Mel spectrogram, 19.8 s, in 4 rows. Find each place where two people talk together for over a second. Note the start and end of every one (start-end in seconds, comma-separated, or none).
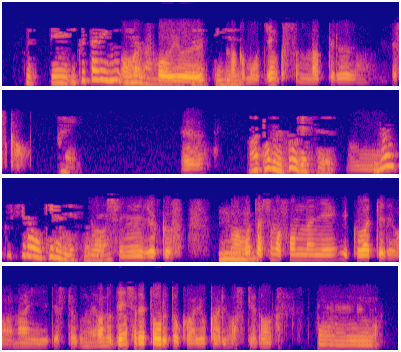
1.5-3.0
